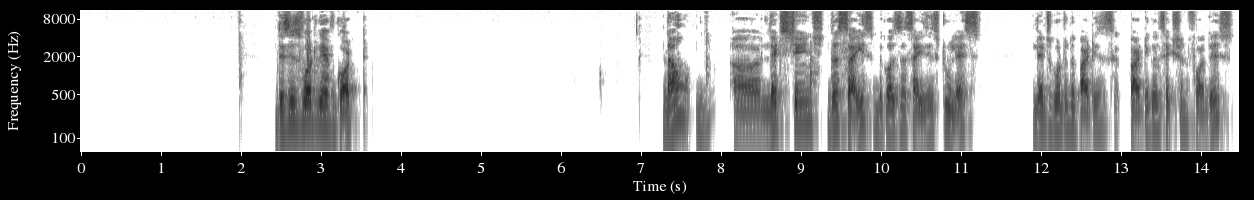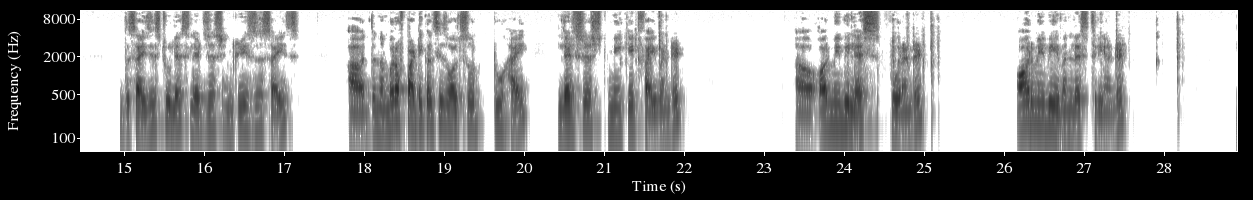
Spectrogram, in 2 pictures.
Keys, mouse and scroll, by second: 0.1 shift+scroll, 0.3 shift+middle click, 1.4 middle click, 1.9 shift+middle click, 5.2 click, 7.7 shift+middle click, 8.6 click, 11.3 click, 12.3 click, 14.2 middle click, 18.2 click, 20.3 click, 20.5 click, 21.2 typing, 21.7 Return, 23.2 middle click, 24.1 click, 24.6-24.9 typing, 25.0 Return, 26.7 click, 27.2 typing.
